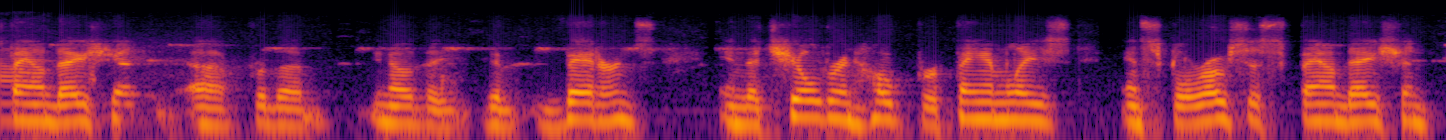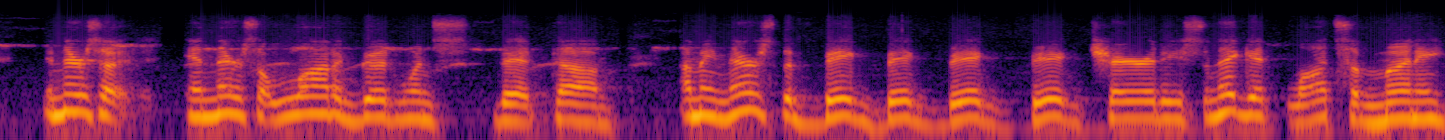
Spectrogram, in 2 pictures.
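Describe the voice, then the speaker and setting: A man with a Southern US accent, high-pitched with ordinary pitch variation, at a moderate pace. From Kentucky, USA. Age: 70s. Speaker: ultra long distance runner. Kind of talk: interview answer. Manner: folksy, rambling.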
